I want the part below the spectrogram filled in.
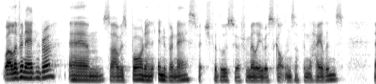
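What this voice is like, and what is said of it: Lovely Scottish accent. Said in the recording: “that lovely accent you have”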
